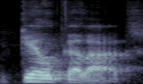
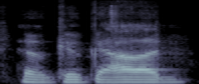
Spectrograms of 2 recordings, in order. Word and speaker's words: Gil-galad: So many people pronounce it Gilgalad, which I always find really irritating because it's like it's in the meter of the poem, in the Gilgalad poem. You can tell that it's not Gilgalad.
